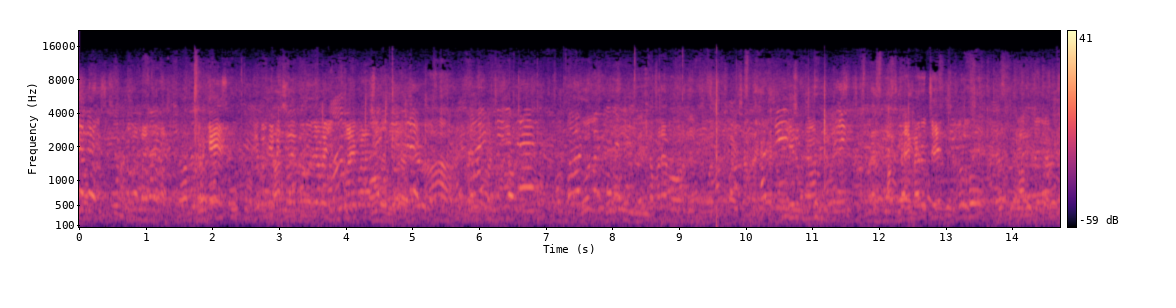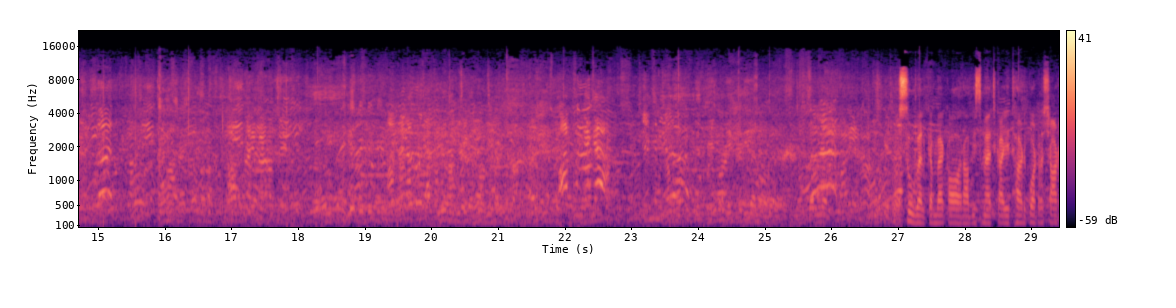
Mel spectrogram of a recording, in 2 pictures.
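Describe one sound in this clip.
A crowd of young people chatters outdoors.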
